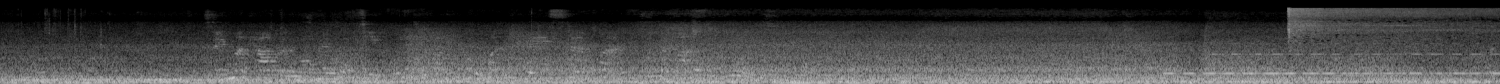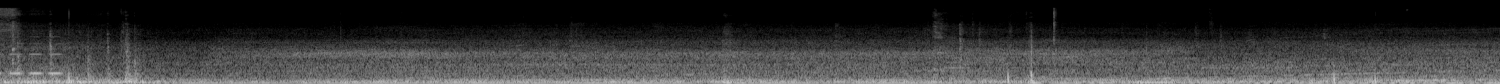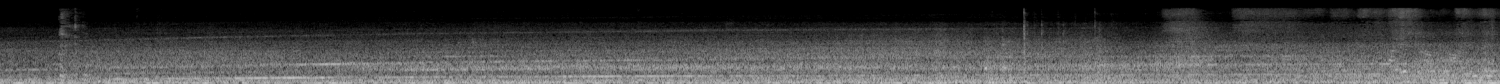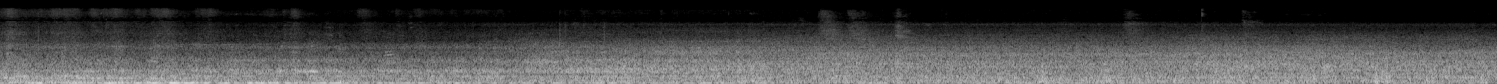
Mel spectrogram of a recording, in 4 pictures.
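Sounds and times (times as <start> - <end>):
wheels rumbling on rail: 0.0 - 59.9
door-closing warning beep: 11.7 - 15.9.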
